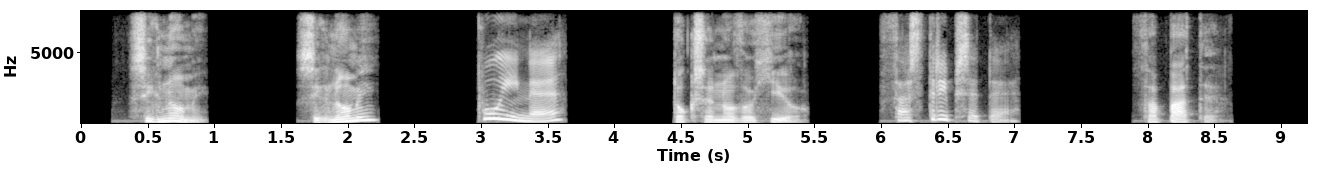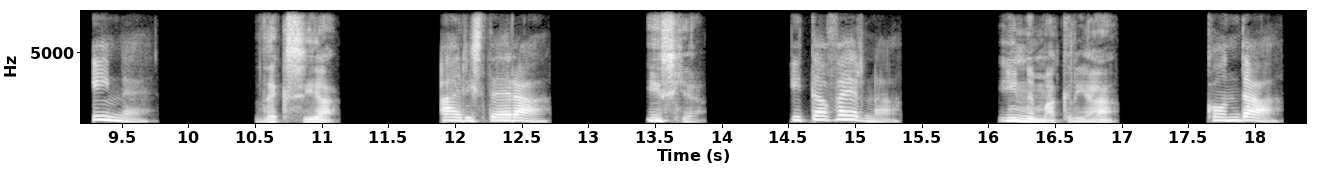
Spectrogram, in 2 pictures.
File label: Greek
